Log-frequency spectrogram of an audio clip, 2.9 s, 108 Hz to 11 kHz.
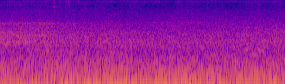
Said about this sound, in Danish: Vi smutter udenfor på gaden på den trafikerede 6. december.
